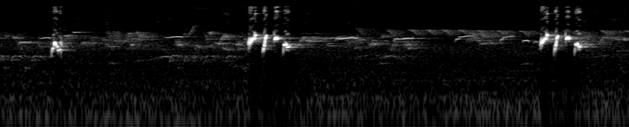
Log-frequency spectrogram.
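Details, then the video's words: Contest-trained caged red-whiskered bulbul singing its 'master song' with clear phrasing: a lone note, then two tight bursts of four rapid whistled notes about three seconds apart over quiet background bird calls. "เสียงดี''สำนวนชัด เพลงแม่บท/นกแข่ง#เสียงนกกรงหัวจุก"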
